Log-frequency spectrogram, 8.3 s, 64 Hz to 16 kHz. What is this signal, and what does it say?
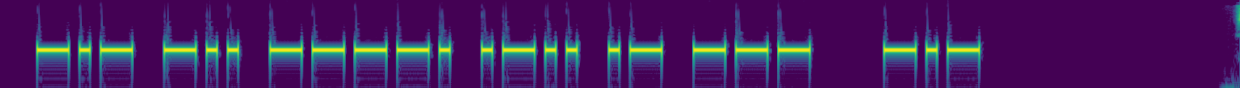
Morse code, heard as a keyed tone, about 17 wpm, 700 Hz. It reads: KD9LAO K
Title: Speed-Racing Common QSO Phrases - 17wpm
